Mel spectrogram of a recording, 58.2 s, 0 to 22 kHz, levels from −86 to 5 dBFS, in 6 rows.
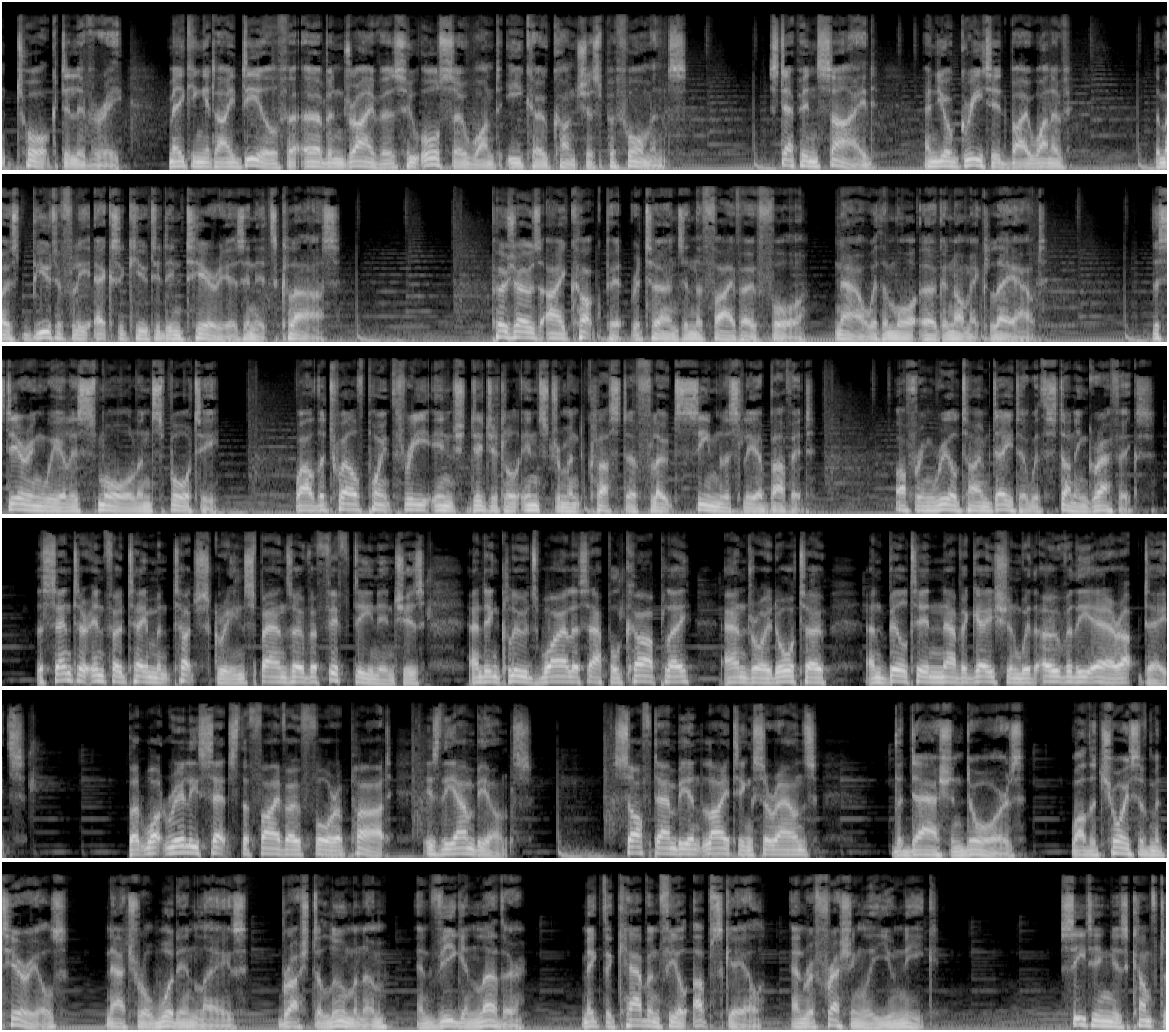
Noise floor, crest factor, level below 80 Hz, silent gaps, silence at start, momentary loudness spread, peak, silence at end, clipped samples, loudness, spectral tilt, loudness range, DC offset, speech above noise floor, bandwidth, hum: -55 dBFS; 14 dB; -32 dBFS; none; 0 s; 8 LU; -4 dBFS; 0 s; under 0.1%; -18 LUFS; -4.5 dB/octave; 2 LU; under 0.1%; 38 dB; 16 kHz; none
